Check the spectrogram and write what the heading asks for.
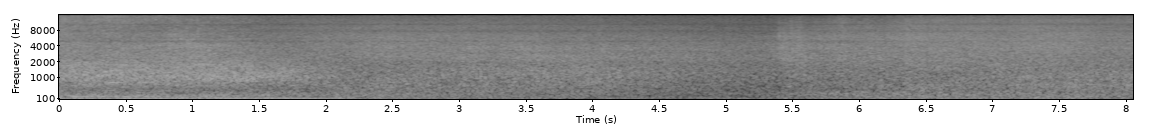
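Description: Road traffic rumbling for the first two seconds or so, then the steady rushing hiss of sea surf breaking on a pebble beach.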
